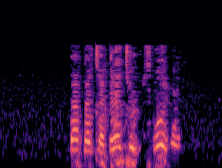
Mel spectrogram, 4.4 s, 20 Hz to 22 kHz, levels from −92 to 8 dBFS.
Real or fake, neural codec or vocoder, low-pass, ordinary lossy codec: real; none; 7.2 kHz; AAC, 32 kbps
